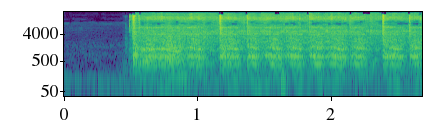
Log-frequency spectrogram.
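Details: 1972 Dodge W200 Power Wagon being revived after sitting for years, spark just confirmed healthy: starter bites and spins the engine evenly with regular compression pulses, no grinding or catching; normal healthy cranking before feeding it premix fuel.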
